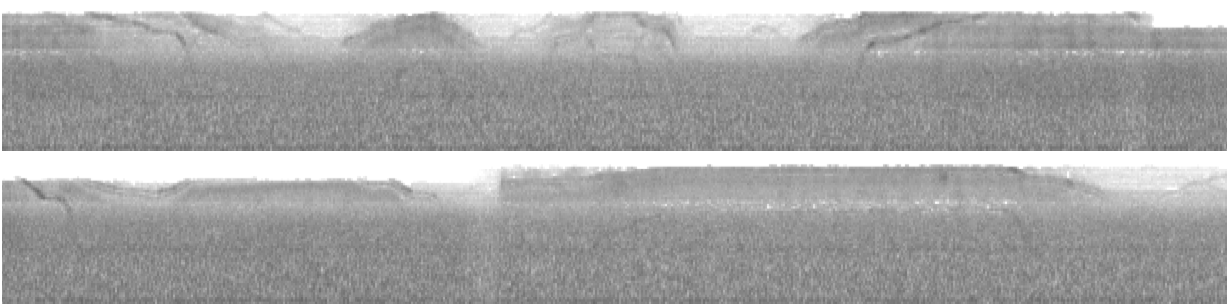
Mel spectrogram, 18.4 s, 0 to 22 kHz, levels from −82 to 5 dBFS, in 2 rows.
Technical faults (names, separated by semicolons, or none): digital radio blending to analogue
